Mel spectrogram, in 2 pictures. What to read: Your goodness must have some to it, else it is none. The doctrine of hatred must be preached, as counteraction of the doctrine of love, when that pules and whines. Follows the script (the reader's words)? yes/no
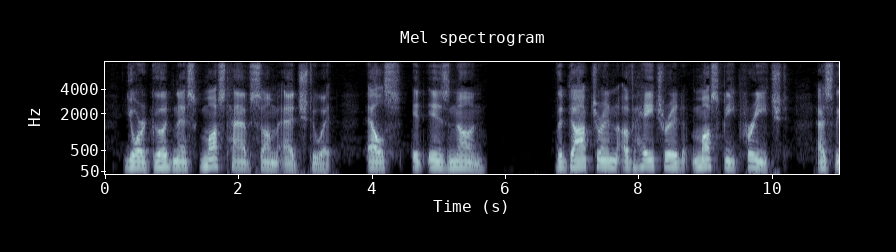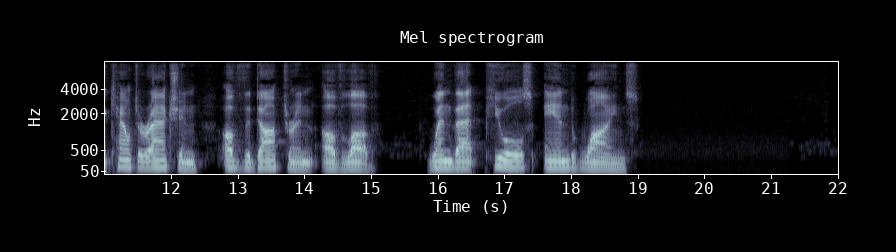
no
